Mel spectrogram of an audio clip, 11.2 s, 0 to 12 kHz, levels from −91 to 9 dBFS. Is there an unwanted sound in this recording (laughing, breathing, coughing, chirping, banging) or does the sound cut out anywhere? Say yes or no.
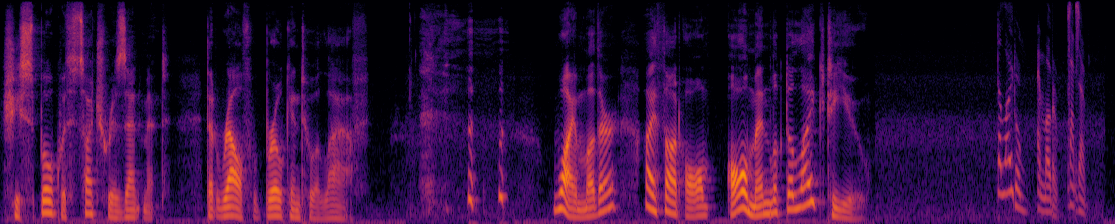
yes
